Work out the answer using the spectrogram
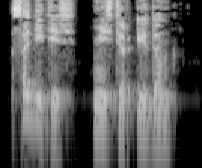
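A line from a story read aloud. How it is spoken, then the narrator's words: Plain. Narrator (Russian): сказала девушка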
